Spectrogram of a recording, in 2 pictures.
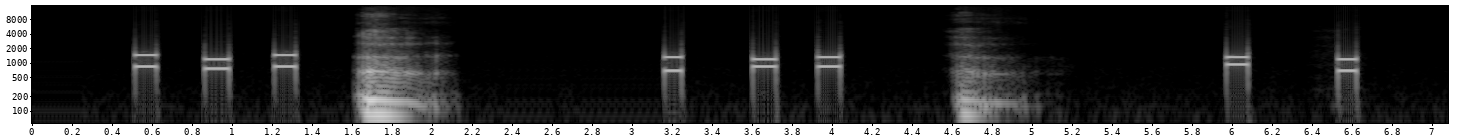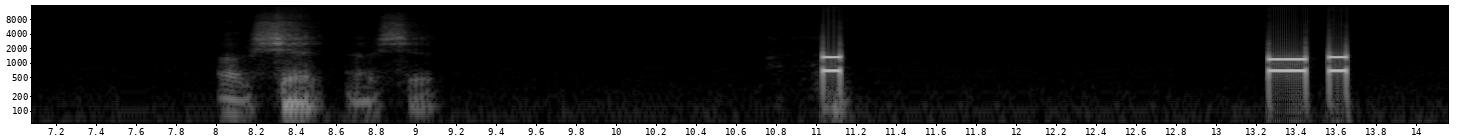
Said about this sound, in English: I don't know if it's appropriate to call her. Let me see. I'll just call her and ask her. Fuck it.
